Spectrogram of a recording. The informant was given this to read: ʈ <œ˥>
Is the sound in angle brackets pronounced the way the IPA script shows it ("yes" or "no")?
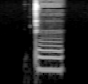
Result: yes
